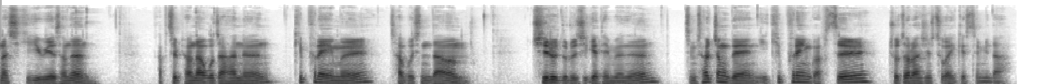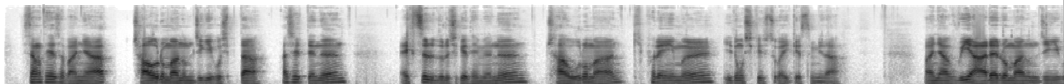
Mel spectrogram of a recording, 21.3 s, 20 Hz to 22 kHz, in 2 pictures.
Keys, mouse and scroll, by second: 3.2 click, 6.7 g.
